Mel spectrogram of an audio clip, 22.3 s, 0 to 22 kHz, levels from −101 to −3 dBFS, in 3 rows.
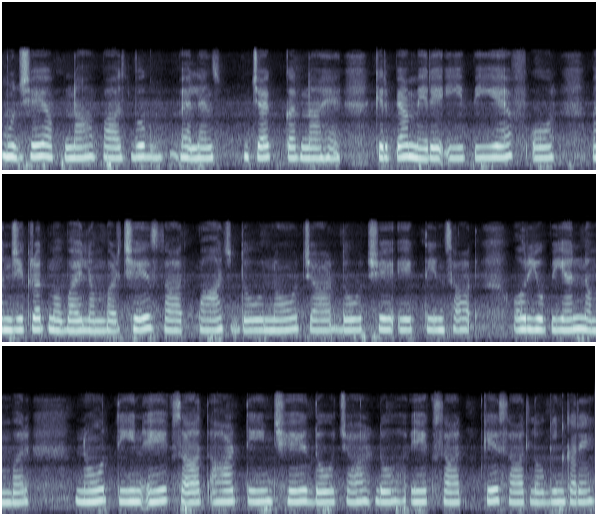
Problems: constant background noise, low volume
